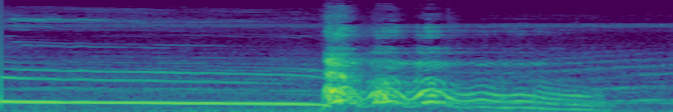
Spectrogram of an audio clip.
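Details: Dog howling at a passing fire engine siren: a steady siren tone gives way to a loud, wavering howl with quavering pitch swoops, fading after about a second and a half, and then the siren continues.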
